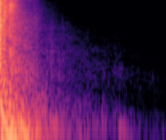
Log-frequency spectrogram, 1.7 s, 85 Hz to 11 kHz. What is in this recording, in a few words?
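romeo870 fire player, weapons; gmod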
